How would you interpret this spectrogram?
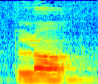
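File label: Santali female burned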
